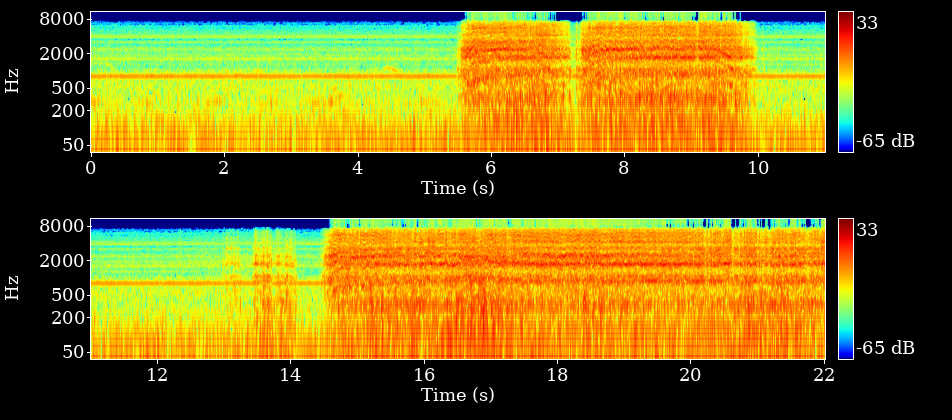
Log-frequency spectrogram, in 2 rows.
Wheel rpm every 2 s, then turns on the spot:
0, 0, 60, 110, 150, 0, 10, 150, 240, 220, 230.
none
